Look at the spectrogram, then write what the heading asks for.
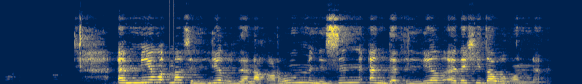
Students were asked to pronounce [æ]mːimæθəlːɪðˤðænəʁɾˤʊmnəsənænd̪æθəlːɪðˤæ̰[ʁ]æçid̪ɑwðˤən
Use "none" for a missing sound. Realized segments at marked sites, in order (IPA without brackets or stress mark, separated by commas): æ, ð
